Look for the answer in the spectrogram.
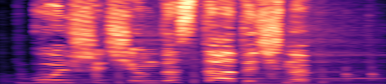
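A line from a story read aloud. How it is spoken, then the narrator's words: Silent mental shout. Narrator (Russian): мысленно закричала ему я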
